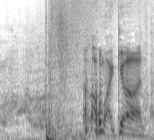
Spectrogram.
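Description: A blast booms.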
